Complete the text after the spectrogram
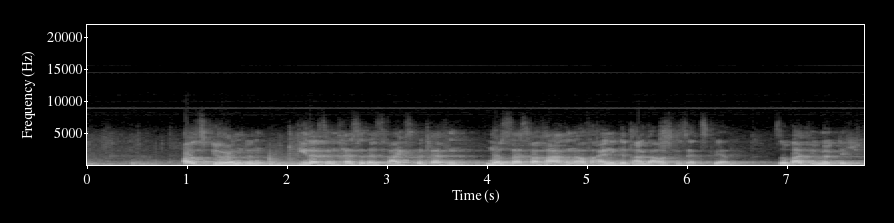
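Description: A middle-aged man speaks loudly and forcefully.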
